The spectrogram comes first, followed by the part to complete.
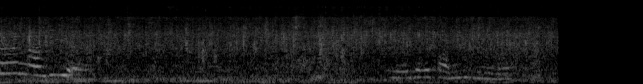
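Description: Steady rain falling on standing floodwater, with faint voices in the background. The sound cuts off abruptly near the end.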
